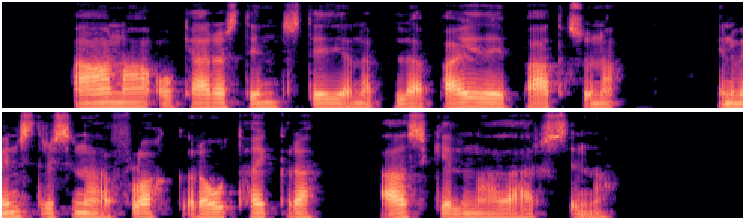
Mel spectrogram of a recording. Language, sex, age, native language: Icelandic, male, 20-29, Icelandic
